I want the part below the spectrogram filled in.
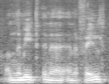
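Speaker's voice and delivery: ordinary talk, nothing marked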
